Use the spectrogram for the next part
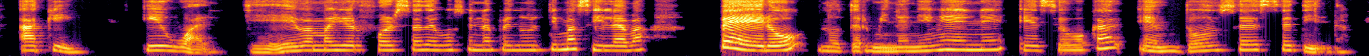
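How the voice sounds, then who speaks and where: A woman's voice: mid-range voice, darkish tone. A woman teaching a recorded lesson, explaining patiently and often checking in with her listeners. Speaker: language teacher.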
